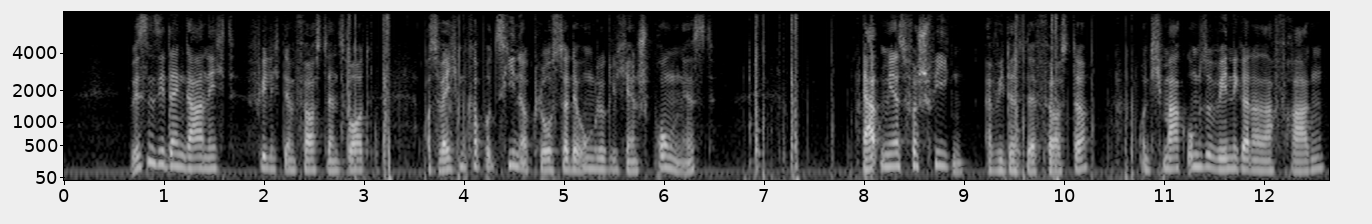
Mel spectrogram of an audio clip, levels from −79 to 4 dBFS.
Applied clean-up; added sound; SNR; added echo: none; Telephone; 11 dB; none.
